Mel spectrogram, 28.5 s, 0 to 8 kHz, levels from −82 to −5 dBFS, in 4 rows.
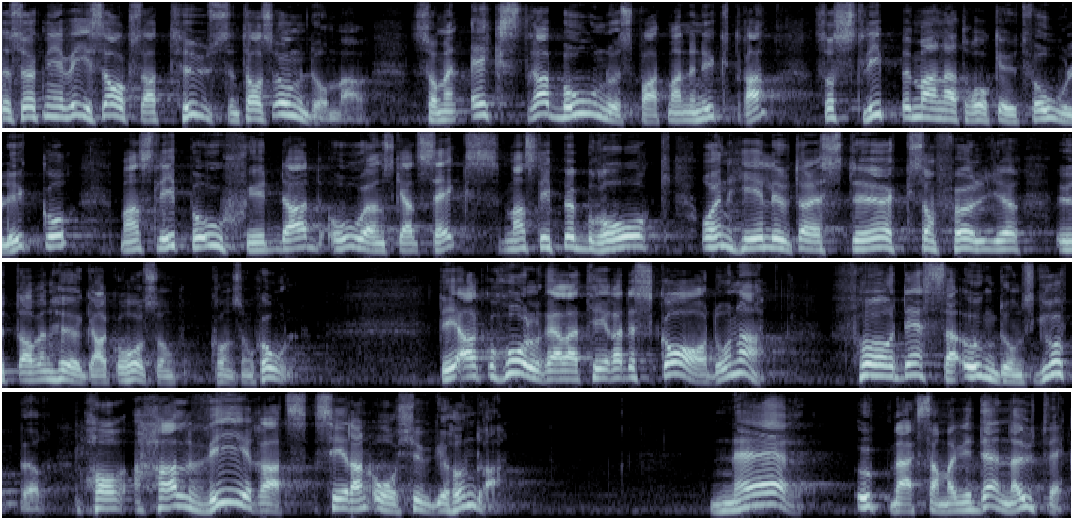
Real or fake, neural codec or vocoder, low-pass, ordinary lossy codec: real; none; none; none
